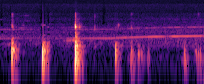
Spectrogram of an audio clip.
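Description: A plastic toy figurine tapped and shuffled across the set by hand, giving about seven soft, irregular knocks, under a faint steady whine that rises slightly in pitch about halfway through.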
